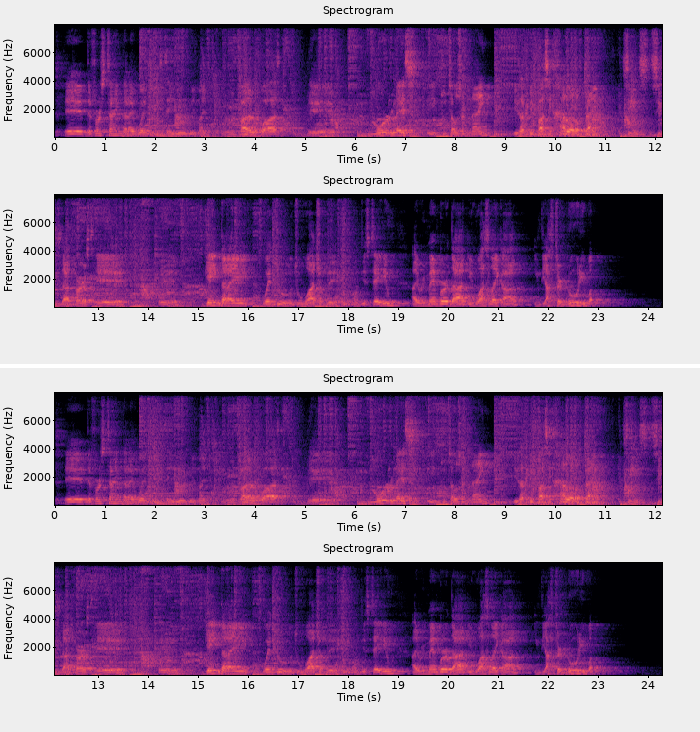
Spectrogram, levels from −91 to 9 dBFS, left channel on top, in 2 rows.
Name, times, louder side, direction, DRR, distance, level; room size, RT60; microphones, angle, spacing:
voice 1, 0.2-4.5 5.0-5.6 6.2-8.7 9.2-10.9 11.4-13.6 14.2-14.7 15.1-19.0 19.3-21.4 21.7-22.9, left 1 dB, 15° left, 0 dB, 1.1 m, -28 dB
sound 1, 1.3-8.2 8.7-16.6 17.0-17.9, equal, 15° right, 3.8 m, -35 dB
18.0 x 12.0 x 4.4 m, 1.5 s
head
